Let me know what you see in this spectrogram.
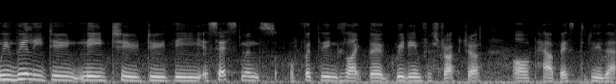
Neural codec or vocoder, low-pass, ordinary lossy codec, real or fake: none; 7.2 kHz; AAC, 48 kbps; real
